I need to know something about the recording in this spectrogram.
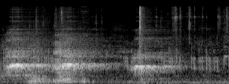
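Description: The metal link bracelet of a Casio LTP1310 watch being handled: faint clinking and rubbing of the links, with a few small sharp clicks.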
